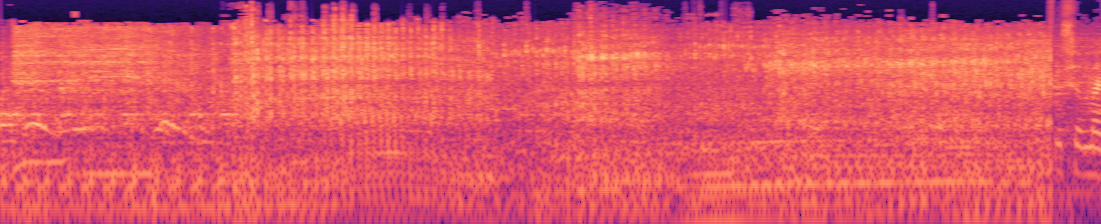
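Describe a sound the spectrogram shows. A car engine revs and drives past.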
